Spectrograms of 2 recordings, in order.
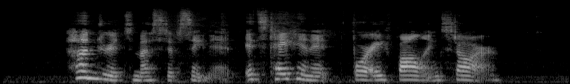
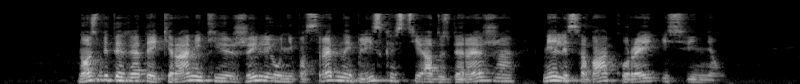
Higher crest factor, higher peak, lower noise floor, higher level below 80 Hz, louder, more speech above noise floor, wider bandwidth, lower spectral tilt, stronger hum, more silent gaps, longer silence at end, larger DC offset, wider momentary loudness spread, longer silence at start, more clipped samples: about the same, 20 dB vs 20 dB; second, -10 dBFS vs -2 dBFS; second, -62 dBFS vs -67 dBFS; second, -70 dBFS vs -58 dBFS; second, -28 LUFS vs -20 LUFS; second, 33 dB vs 46 dB; first, 15.5 kHz vs 11.5 kHz; about the same, -3 dB/octave vs -3 dB/octave; neither; neither; about the same, 0.7 s vs 0.8 s; neither; first, 13 LU vs 10 LU; second, 0.65 s vs 0.8 s; neither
